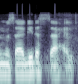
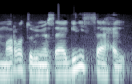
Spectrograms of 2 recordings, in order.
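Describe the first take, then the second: First: بمساجد said with fatha, bimasajida; wrong fatha ending. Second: بمساجد said with kasra, bimasajidi; correct kasra ending. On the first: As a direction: end بمساجد on an a vowel, as the wrong form. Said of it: "ولا تقل". (بمساجدَ بفتح الدال خطأً) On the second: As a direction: end بمساجد on a clear i vowel, as the right form. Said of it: "نحو". (بمساجدِ بكسر الدال) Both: Shown as a demonstration.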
